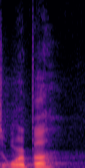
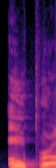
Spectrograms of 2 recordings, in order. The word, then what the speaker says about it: Orpah: Her original name was Orpah. Did you know that? But people mispronounced her name on a regular basis. She was called Oprah all the time. Like, hey, Oprah. Oh, my name's Orpah.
